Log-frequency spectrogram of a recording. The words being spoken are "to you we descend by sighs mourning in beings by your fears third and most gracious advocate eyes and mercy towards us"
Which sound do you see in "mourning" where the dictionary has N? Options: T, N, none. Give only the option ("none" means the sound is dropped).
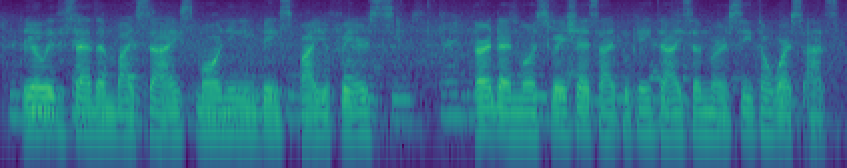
N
